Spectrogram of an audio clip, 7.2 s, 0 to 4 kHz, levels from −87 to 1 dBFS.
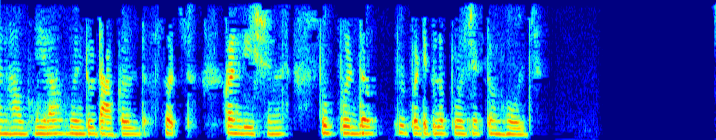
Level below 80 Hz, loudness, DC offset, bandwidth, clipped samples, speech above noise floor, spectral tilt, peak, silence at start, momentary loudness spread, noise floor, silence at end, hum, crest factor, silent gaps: -66 dBFS; -22 LUFS; under 0.1%; 4 kHz; under 0.1%; 45 dB; -10.5 dB/octave; -2 dBFS; 0 s; 9 LU; -66 dBFS; 1.75 s; none; 20 dB; none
